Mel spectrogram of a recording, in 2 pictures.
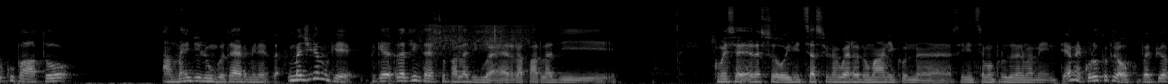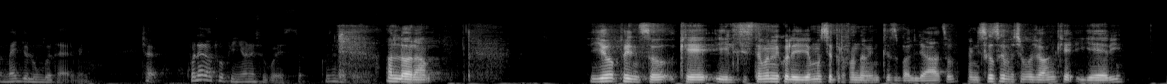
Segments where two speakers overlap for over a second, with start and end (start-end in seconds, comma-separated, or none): none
